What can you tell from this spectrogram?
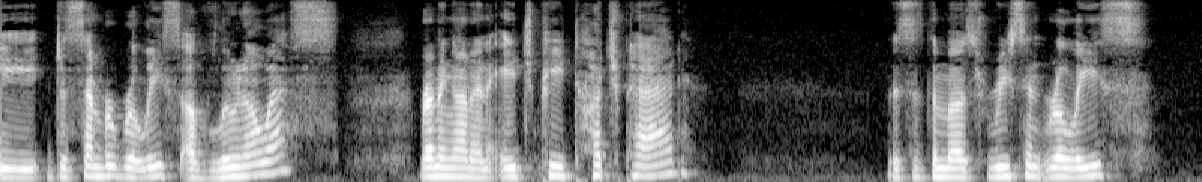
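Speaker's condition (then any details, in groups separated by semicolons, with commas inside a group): No condition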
